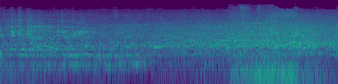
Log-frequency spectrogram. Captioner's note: crowd cheering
